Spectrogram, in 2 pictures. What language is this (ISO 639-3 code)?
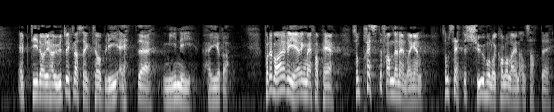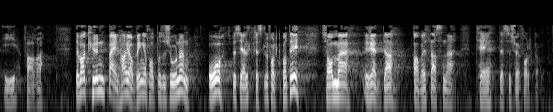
nno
